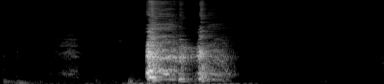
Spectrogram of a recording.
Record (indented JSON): {
  "cough_length": "3.8 s",
  "cough_amplitude": 32768,
  "cough_signal_mean_std_ratio": 0.26,
  "survey_phase": "beta (2021-08-13 to 2022-03-07)",
  "age": "45-64",
  "gender": "Male",
  "wearing_mask": "No",
  "symptom_cough_any": true,
  "symptom_runny_or_blocked_nose": true,
  "symptom_sore_throat": true,
  "symptom_fatigue": true,
  "symptom_headache": true,
  "symptom_onset": "3 days",
  "smoker_status": "Ex-smoker",
  "respiratory_condition_asthma": false,
  "respiratory_condition_other": false,
  "recruitment_source": "Test and Trace",
  "submission_delay": "2 days",
  "covid_test_result": "Positive",
  "covid_test_method": "RT-qPCR",
  "covid_ct_value": 22.1,
  "covid_ct_gene": "N gene"
}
